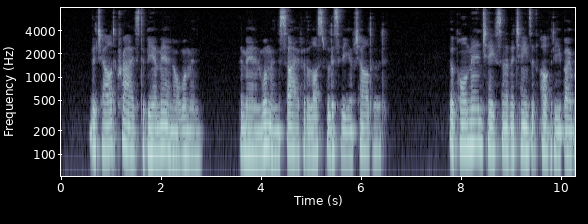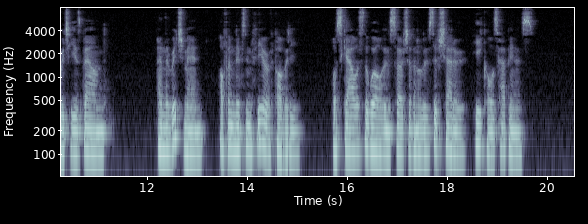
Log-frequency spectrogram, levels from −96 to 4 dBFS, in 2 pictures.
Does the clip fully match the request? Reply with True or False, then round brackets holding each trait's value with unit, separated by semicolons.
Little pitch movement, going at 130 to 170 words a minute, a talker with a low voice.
True (2.0 semitones; 165 wpm; 105 Hz)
